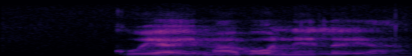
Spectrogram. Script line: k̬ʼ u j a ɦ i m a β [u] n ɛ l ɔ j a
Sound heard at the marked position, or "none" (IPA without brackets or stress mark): ɔ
